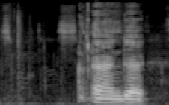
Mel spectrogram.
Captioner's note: speaking French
